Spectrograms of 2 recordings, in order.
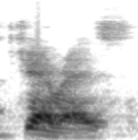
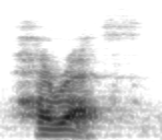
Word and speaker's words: Jerez: We're in the city of Jerez, which is spelt, that's not me pronouncing it wrong, that is how you pronounce it. It's spelt Jerez. Now you might think that's Jerez, but it's not Jerez, it's Jerez.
